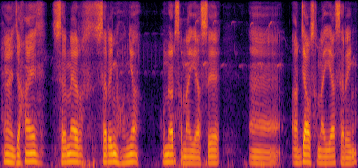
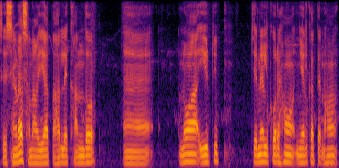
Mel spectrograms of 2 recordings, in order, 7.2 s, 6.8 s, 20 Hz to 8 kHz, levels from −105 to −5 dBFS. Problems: background sounds at intervals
